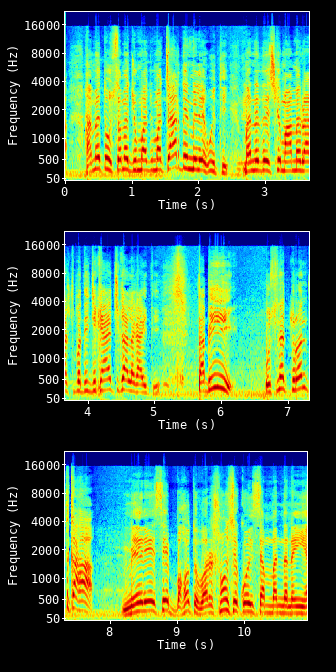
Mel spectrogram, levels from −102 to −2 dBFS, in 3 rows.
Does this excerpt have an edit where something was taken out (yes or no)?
no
